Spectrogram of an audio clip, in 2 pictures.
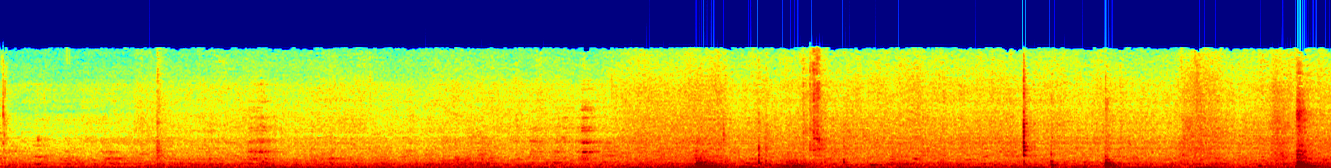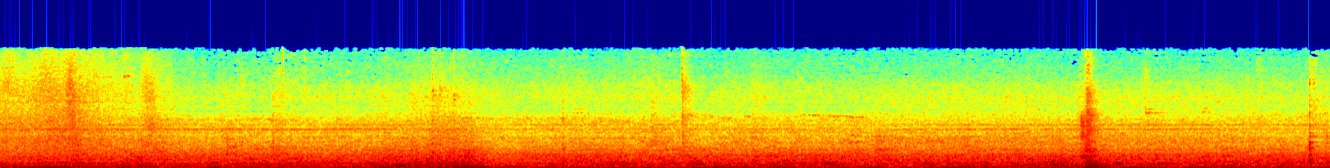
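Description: Water boils and bubbles steadily in a pot.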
